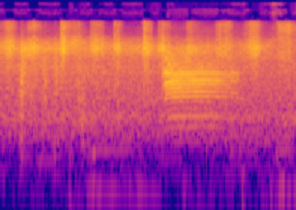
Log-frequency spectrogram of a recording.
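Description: A sheep bleats once in a yard, a drawn-out, wavering call lasting about a second. Quiet rustling and soft thuds surround it.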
